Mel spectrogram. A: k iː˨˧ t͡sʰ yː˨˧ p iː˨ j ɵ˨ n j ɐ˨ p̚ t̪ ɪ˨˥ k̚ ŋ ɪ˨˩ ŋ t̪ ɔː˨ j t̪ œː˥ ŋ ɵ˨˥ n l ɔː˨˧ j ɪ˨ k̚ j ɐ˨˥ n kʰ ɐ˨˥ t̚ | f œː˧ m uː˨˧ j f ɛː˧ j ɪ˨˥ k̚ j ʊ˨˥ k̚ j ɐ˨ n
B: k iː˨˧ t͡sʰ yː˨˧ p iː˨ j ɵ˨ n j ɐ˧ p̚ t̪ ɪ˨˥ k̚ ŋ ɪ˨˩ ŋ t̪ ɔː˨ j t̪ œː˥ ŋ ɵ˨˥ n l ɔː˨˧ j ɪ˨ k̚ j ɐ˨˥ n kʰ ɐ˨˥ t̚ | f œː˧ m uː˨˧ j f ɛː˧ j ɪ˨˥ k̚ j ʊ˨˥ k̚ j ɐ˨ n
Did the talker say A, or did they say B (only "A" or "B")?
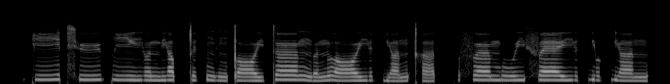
B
